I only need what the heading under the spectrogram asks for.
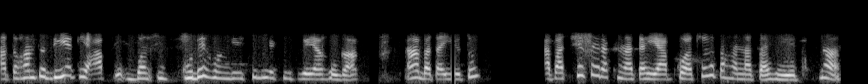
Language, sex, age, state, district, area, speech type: Hindi, female, 18-30, Bihar, Muzaffarpur, rural, conversation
